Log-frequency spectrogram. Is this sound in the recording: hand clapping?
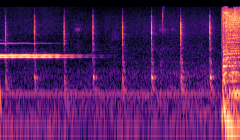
no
